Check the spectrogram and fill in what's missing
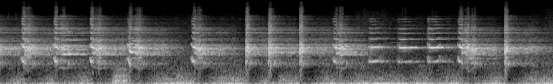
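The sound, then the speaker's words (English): A friction call scratches out a rapid series of raspy hen turkey yelps, each a quick small stroke about the size of a dime, loud, with short bursts repeating in a steady rhythm and no talking. “A hen yelp is about as quick as you can draw the size of a dime is about what a hen yelp is.”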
